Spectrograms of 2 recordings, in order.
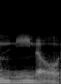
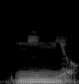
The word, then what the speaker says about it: niño: It's not Nino, it's niño.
